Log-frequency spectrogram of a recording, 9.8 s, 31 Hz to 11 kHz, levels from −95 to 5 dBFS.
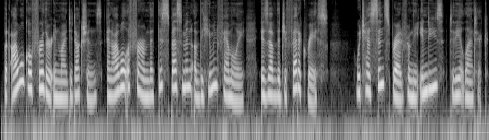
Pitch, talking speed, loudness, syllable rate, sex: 225 Hz, 210 wpm, -17 LUFS, 5.7 syllables/s, female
